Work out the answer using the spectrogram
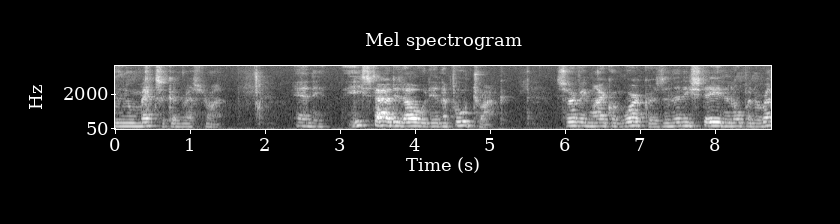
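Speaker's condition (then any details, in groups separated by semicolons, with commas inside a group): ALS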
